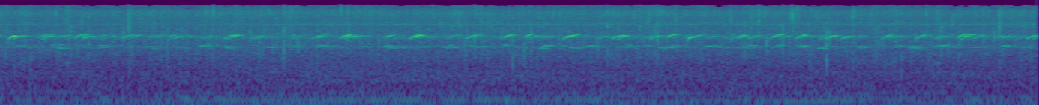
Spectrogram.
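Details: On the Big Island, Hawaii, many coqui frogs call together in a tropical rain shower; their repeated two-part 'co-qui' notes, low then sharply rising, form a dense rhythmic chorus over continuous rainfall.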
